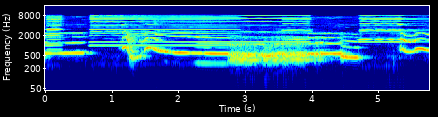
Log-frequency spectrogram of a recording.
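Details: Doberman howling with a harmonica, the dog's voice swooping down then holding long wavering notes under sustained harmonica chords.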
